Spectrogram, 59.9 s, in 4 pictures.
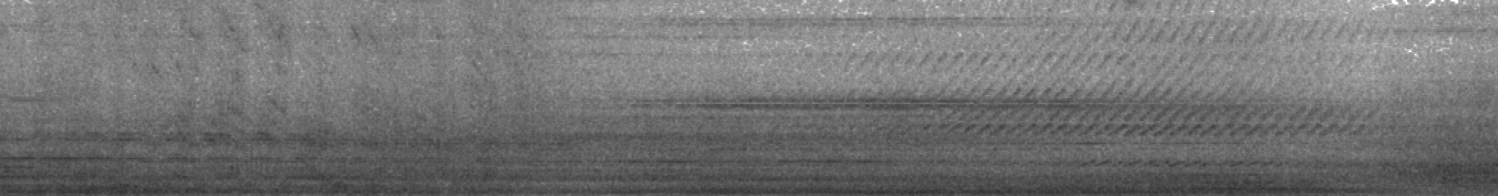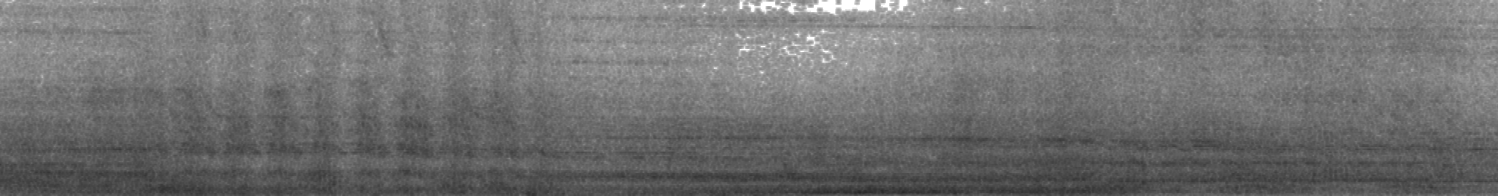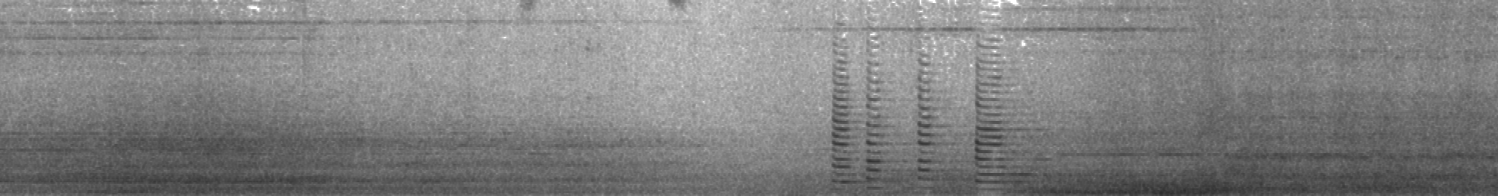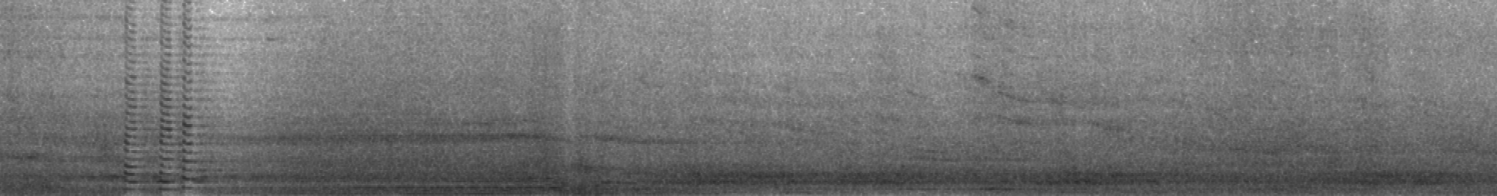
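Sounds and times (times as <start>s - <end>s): train wheels rushing on rail: 0.0s - 37.0s, 37.8s - 59.9s
locomotive horn blasts: 38.3s - 40.3s, 46.2s - 47.1s.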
